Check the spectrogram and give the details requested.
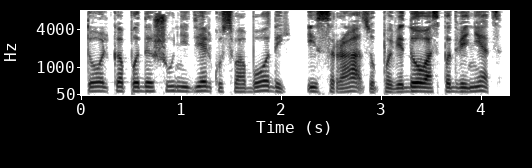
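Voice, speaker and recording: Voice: mid-range voice, little pitch movement, a little mellow, no room sound, clean studio sound, lightly acted. A narrator voicing a capricious, ironic young aristocrat patient in an audiobook. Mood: wheedling. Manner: slow, wheedling, ironic. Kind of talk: audiobook character reading.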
